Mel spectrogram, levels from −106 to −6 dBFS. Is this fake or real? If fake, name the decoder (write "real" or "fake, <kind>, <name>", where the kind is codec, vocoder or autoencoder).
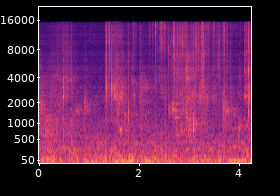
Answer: fake, codec, SNAC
